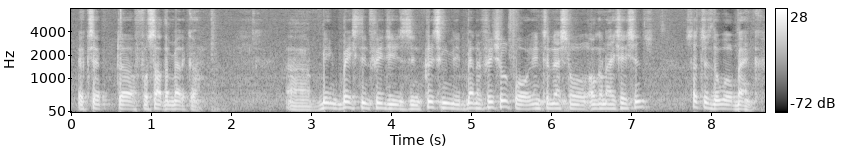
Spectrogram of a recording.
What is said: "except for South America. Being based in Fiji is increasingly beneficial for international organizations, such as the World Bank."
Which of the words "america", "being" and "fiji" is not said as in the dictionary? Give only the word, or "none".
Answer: none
